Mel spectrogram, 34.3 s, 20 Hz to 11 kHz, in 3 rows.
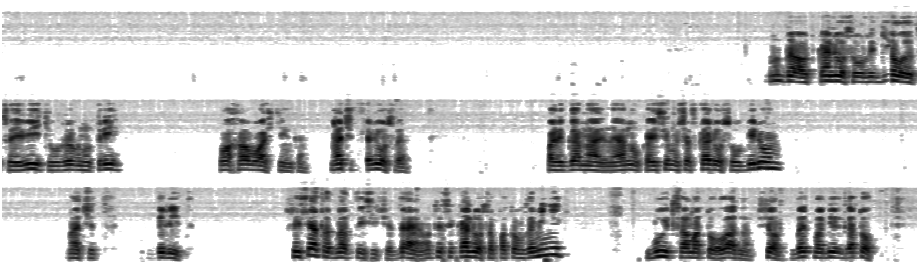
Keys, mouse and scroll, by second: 2.6-3.6 middle drag, 6.2 middle click, 7.8 middle click, 8.7 shift+middle click, 13.6 click, 16.1 shift+middle click, 17.7 middle click, 19.7 shift+click, 20.5 middle click, 22.4 shift+click, 24.7 Delete, 28.5 ctrl+z, 30.3 KP_4, 30.9 KP_3, 32.2 shift+middle click, 33.5 shift+middle click, 34.2-34.3 middle drag.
